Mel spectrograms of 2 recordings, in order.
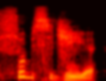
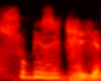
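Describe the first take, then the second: First: The second s sounds like an s. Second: The second s sounds like a z. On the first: The speaker calls it right. "ele tem som de S mesmo" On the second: The speaker calls it wrong. "Tem gente que fala subsidia"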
